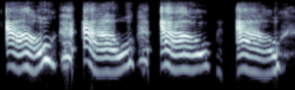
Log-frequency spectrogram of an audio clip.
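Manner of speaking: high, loud hammed-up cries of pain; patient yelping through a biopsy, loud and high; mock screaming. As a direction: yelp each ow like a hurt patient. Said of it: "Jody starts screaming".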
